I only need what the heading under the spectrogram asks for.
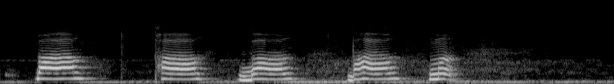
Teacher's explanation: इसका उच्चारण करते समय हमारे ओठों की क्रिया हो रही है, इसलिए इसका उच्चारण स्थान ओष्ठ होता है।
